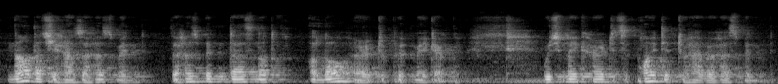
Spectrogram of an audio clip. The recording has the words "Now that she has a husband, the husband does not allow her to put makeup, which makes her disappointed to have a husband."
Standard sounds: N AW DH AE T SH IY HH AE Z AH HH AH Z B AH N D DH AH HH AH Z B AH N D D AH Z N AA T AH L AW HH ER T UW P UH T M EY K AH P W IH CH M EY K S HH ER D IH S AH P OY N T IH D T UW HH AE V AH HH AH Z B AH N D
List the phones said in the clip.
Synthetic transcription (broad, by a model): N AW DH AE T SH IY HH AE Z AH HH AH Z B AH N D DH AH HH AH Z B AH N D D AH Z N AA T AH L AW HH ER T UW P UH T M EY K AH P W IH CH M EY K S HH ER D IH S AH P OY N T IH D T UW HH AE V AH HH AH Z B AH N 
